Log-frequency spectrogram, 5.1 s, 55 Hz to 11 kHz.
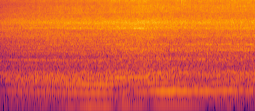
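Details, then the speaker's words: BMW E92 M3 V8 with newly fitted belt-driven HSS supercharger kit, first cold start: steady high whine over smooth idle, climbing slightly as revs settle; supercharger whine. "that noise is back we spent all that time getting rid of the supercharger noise to add it back"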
